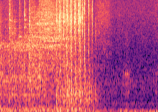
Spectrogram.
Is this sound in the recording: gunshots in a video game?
yes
